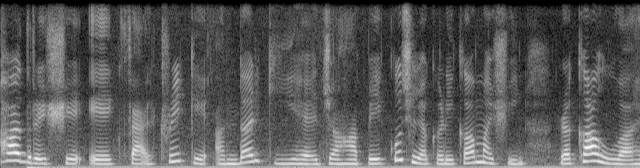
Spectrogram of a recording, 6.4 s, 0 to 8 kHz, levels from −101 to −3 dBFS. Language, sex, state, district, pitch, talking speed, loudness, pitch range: Hindi, female, Jharkhand, Ranchi, 220 Hz, 160 wpm, -18 LUFS, 205-270 Hz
